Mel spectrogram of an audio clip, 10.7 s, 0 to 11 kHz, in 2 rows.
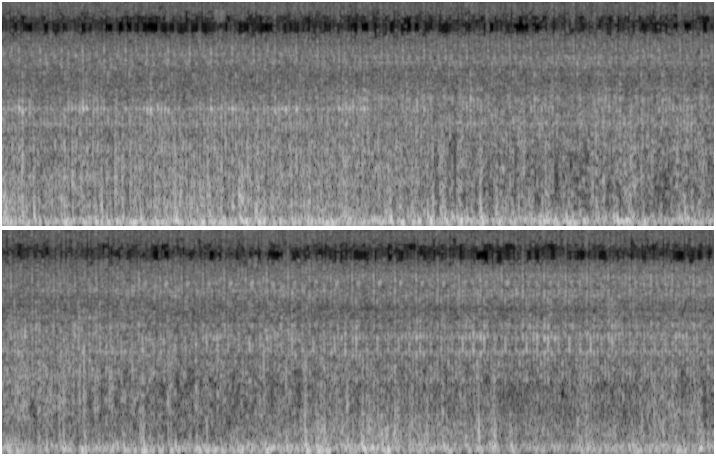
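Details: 2005 Dodge third-gen 5.9 Cummins turbo diesel, cold engine, rough idle complaint: loud uneven lumpy clatter at idle; Windex sprayed on exhaust manifold showed cylinder 6 not heating, injector and compression check planned.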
